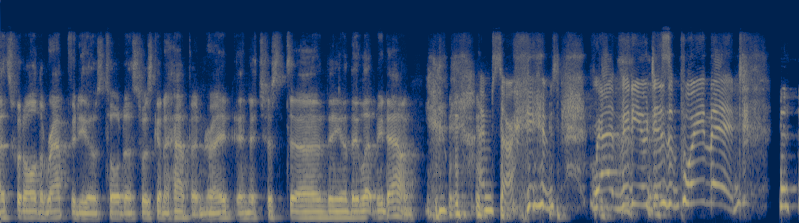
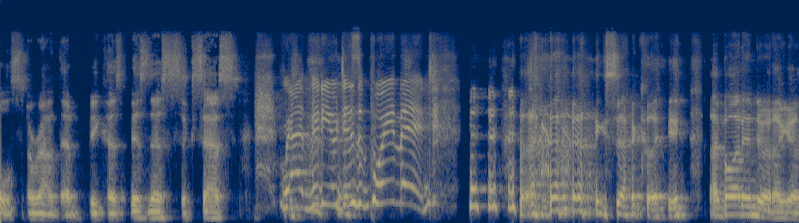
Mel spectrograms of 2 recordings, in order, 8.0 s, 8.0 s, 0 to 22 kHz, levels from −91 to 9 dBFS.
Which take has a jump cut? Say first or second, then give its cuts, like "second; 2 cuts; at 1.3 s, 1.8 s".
second; 1 cut; at 2.5 s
